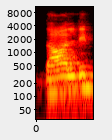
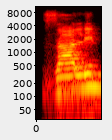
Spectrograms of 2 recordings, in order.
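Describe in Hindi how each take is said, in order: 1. शब्द सामान्य 'd' ध्वनि से शुरू होता है। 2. शब्द 'z' ध्वनि से शुरू होता है। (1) "दालिन बोलते बाद लोग दाल से, वो भी गलत है" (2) "जालिन मत बोलिए"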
